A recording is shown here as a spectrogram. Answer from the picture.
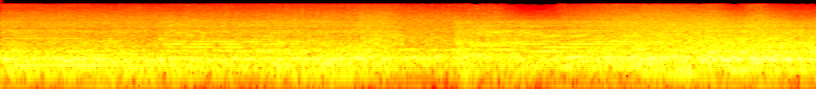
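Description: Motorcycle engine running at steady revs as it circles the vertical wooden wall of a Wall of Death drum, with music underneath.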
